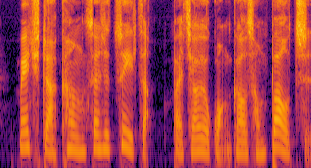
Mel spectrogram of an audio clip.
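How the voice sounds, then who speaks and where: Somewhat breathy and pitched in the medium range, a woman's voice comes through dry and close with no echo on a very clean recording with a silent background. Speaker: podcast host and reporter. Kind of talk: scripted narration.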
